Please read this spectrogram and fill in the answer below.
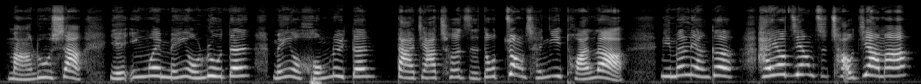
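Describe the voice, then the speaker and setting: A woman's voice: extremely high pitch, moderate pace, pushed and bright, voice pushed up. A woman voicing an old grandmother Earth spirit in a children's story, pleading with two quarrelling heroes.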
